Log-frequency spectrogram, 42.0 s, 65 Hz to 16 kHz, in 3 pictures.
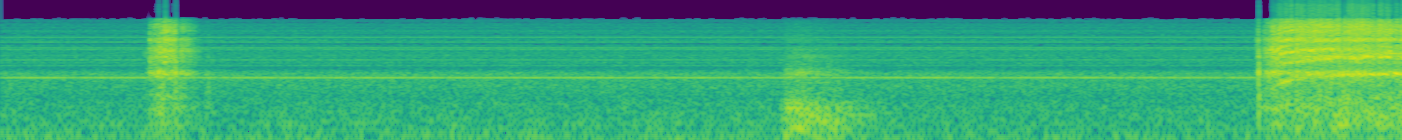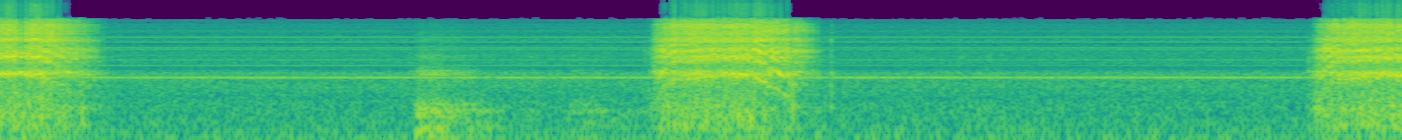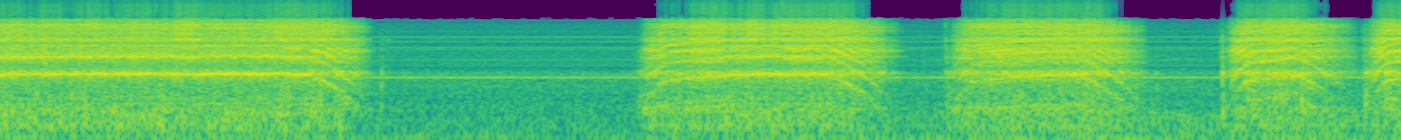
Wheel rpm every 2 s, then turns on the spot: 10, 0, 0, 0, 0, 0, 110, 70, 0, 0, 90, 0, 0, 50, 230, 170, 0, 140, 80, 110, 80.
none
